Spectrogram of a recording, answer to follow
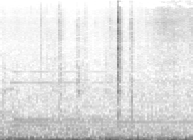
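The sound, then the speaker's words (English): Steady low engine rumble and road noise fill the cabin of a moving car as its owner drives, with a few faint clicks and rattles scattered over the continuous drone and no one speaking. “my car. I'm driving.”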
